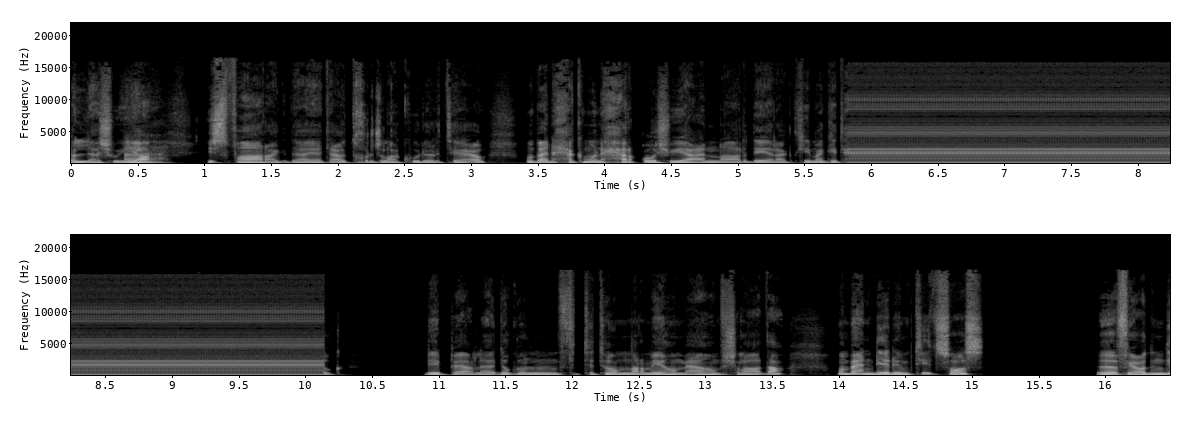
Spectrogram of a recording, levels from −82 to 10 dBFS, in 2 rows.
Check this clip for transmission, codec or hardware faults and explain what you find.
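There's one hardware fault, a system hang loop, from 5.84 to 10.14 s, right after "على النار ديريكت كيما". The system froze while the sound hardware kept replaying a 20 ms buffer, so one tiny slice of speech repeats hundreds of times, giving a steady 50 Hz buzz.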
